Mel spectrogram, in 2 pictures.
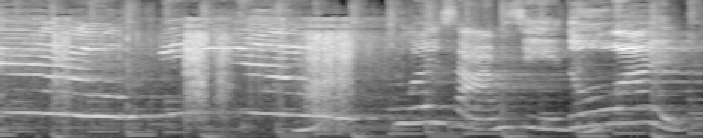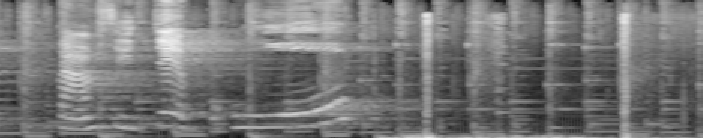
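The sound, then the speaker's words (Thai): A cat named Samsi meows repeatedly, loud, drawn-out cries that slide up and down in pitch, one after another with short gaps, over a busy background of other sounds. “เอ๊ะสามสีร้องทำไมน่ะ อะไรนั้น เสียงสามสีแน่ ๆเลย ไปดูกัน”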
